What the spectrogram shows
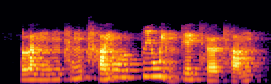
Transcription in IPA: l ɐ˨ n ŋ ʊ˨ ŋ f ʊ˨˥ ŋ t͡sʰ ɐ˨˥ j w uː˧ t̚ p iː˥ w j ʊ˨˩ ŋ k e˧ j t̪ʰ œː˨ t̪ʰ ɐ˨˧ ŋ

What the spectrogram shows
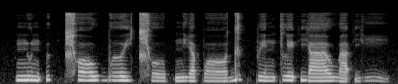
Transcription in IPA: n u˨˩ n ʔ ɯ˦˥ k̚ t͡ɕʰ ɔː˧ w b ɤː˧ j t͡ɕʰ oː˨˩ p̚ n i˨˩ a̯ p ɔː˩˦ d ɯ˥˩ k̚ p e˧ n k l e˦˥ ʔ j aː˦˥ w a˨˩ ʔ j iː˥˩

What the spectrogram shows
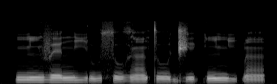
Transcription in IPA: ɲ ĩ˦ v ɛ˦ n i˦˨ ɾ u˦ s o˨ ɣ ã˧ t o˦˨ d͡ʒ e˧ k ĩ˦ ɲ i˨ ɓ ã˨

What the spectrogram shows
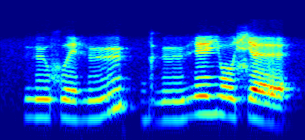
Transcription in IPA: ɦ ʉː xʷ eː ɦ ʉː | ɡʱ ʉː ɦ eː j oː ɕ ɛː

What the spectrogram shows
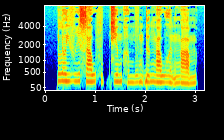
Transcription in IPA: l ə˧ j v i˨˦ s a˨˦ w f ə˨˩ p̚ t͡ɕ e˨˦ m h ə̤˨˩ m v ə̰˧˨ m ɗ ɨ̰˧˥ ŋ a˧ w ɣ ə̰˧˨ n ŋ a˧˩˨ m

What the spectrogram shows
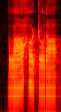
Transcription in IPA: lˠ ɑ h ɔ ʈ ɔ ɾ ɑ

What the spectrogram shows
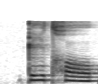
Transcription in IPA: ʈ i d χ o

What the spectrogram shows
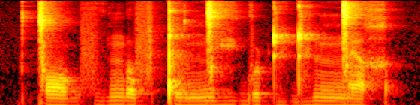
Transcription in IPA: ǀ ɔ ɡ f o̤ ŋ ɤ f ǃ u ŋ͡ǀ e̤ ɡ u ʈ e̤ ɖ ɛ̤ n ŋ͡ǀ ɛ χ

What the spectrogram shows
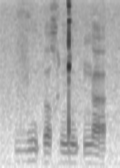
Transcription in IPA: v u ʔ ɤ χ ŋ͡ǃ u ʔ ŋ a

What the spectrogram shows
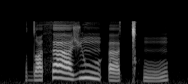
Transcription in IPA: dˤ ɐ˨ θ aː˥˨ ʒ ũː˥˨ ʔ a˨˩˦ ǀʰ ũ˨˩˦

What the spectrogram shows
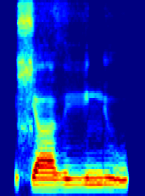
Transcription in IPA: ɕ a ð iː nʲ u

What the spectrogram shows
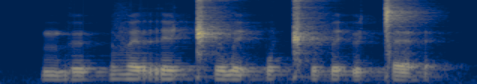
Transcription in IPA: m b ʏ | v ɛ r e ǁʰ ʏ w e ʔ p o ǁʰ ʏ p e ʔ ʏ ǀ ɛ ʔ

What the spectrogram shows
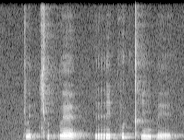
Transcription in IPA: k l e˨˩ k̚ t͡ɕʰ ɯ˦˥ k̚ p l ɛː˥˩ | r i˦˥ t̚ f ɯ˥˩ k̚ tʰ i˧ n p eː˨˩

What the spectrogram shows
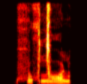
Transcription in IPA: ħ u x ŋ͡ǀ ɔ ɳ

